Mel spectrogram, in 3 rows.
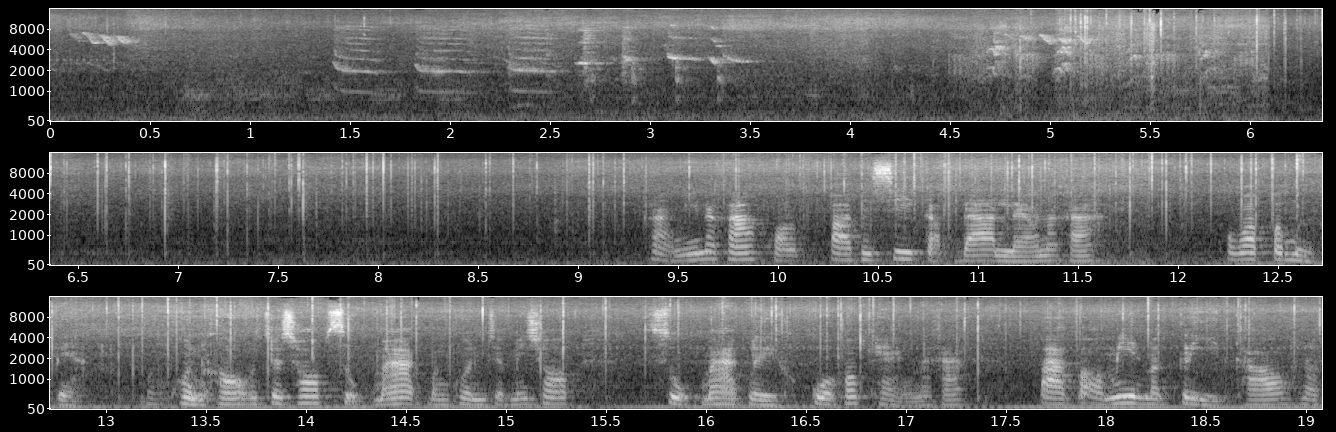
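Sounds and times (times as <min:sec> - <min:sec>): birds chirping: 0:00.0 - 0:00.5, 0:01.2 - 0:06.1
squid sizzling on a grill: 0:02.4 - 0:19.0.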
